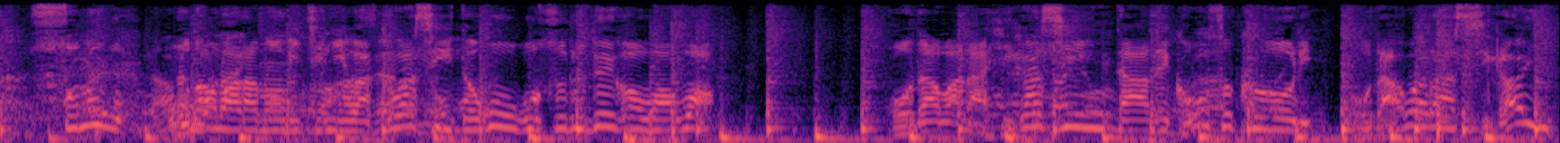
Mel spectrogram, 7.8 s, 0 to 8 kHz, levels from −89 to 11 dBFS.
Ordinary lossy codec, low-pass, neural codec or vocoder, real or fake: none; 7.2 kHz; vocoder, 44.1 kHz, 80 mel bands, Vocos; fake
